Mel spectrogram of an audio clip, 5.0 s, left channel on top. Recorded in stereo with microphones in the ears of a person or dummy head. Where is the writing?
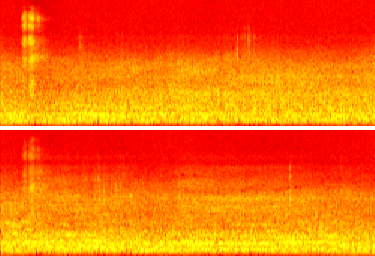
40° left (ahead or behind), 1.5 m.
